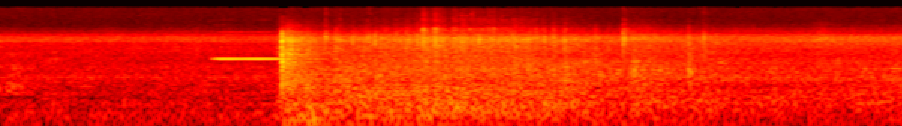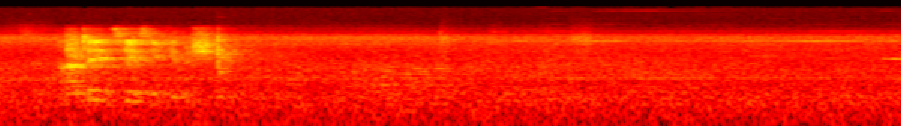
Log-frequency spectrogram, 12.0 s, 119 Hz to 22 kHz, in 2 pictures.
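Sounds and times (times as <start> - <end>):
metro train rushing: 0.6 - 12.0.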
